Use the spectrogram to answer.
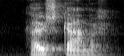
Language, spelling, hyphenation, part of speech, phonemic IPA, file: Dutch, huiskamer, huis‧ka‧mer, noun, /ˈɦœy̯sˌkaː.mər/, Nl-huiskamer.ogg
- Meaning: living room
